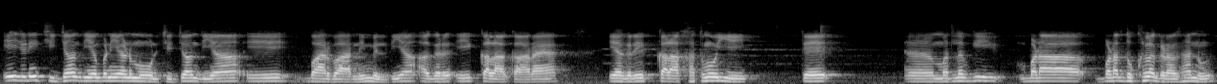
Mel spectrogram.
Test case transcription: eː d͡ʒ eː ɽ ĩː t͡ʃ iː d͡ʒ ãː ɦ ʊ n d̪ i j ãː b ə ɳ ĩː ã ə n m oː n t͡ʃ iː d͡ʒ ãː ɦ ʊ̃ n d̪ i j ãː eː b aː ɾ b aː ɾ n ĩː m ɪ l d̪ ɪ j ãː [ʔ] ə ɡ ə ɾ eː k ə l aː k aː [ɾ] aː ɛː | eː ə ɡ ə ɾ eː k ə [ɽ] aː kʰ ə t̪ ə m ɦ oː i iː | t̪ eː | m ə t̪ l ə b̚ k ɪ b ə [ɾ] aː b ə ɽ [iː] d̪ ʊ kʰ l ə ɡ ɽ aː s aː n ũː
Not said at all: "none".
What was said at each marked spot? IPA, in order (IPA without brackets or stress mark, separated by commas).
ʔ, ɾ, l, ɽ, aː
